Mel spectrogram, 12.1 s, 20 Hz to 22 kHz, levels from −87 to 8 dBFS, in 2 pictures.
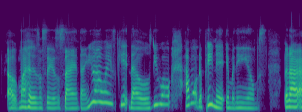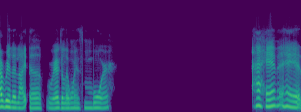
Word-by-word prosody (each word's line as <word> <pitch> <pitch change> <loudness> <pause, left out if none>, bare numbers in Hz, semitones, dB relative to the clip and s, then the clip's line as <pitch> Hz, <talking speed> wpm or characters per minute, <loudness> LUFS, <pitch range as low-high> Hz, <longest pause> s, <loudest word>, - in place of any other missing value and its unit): Oh, - - +1
my 210 +2 +2
husband 180 -3 +2
says 175 +1 -4
the - - -10
same 170 0 -1
thing, 160 +3 -6
"You 390 +8 +3
always 370 -4 0
get 300 -7 -3
those. 175 -1 0
You 295 +2 +2
want 305 0 -3 0.3
I 270 - +5
want 350 +4 -2
the - - 0
peanut 240 - +3
M&M's," 175 -2 -6 0.3
but 210 +1 +4
I 215 -1 +8
I - - +5
really 215 -3 +3
like 180 -1 -3
the 175 0 -4
regular 175 0 -2
ones 180 0 -7
more. 180 +1 -5 2.8
I 265 0 +1
haven't 245 +1 0
had 210 -5 +1
185 Hz, 150 wpm, -23 LUFS, 175-240 Hz, 2.8 s, I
